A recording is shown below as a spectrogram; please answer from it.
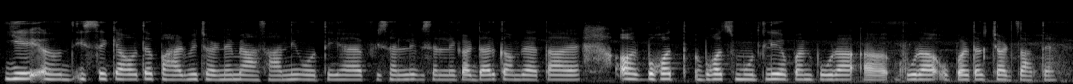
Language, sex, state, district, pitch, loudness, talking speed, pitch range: Hindi, female, Uttar Pradesh, Varanasi, 225 Hz, -21 LUFS, 185 wpm, 220-235 Hz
